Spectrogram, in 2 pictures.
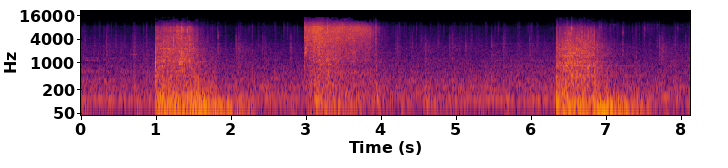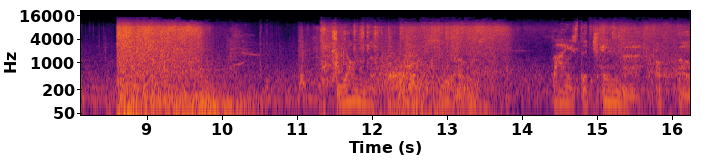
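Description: Magic spells crackle and burst loudly, again and again.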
